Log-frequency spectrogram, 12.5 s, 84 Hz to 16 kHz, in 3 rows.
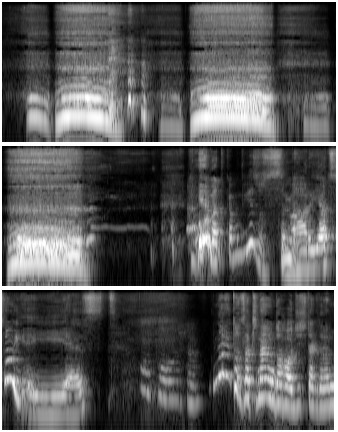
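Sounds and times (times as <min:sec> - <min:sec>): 
person mimicking an overfed dog's heavy wheezy panting: 0:00.0 - 0:05.3
speech: 0:00.3 - 0:02.6, 0:07.4 - 0:12.4.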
